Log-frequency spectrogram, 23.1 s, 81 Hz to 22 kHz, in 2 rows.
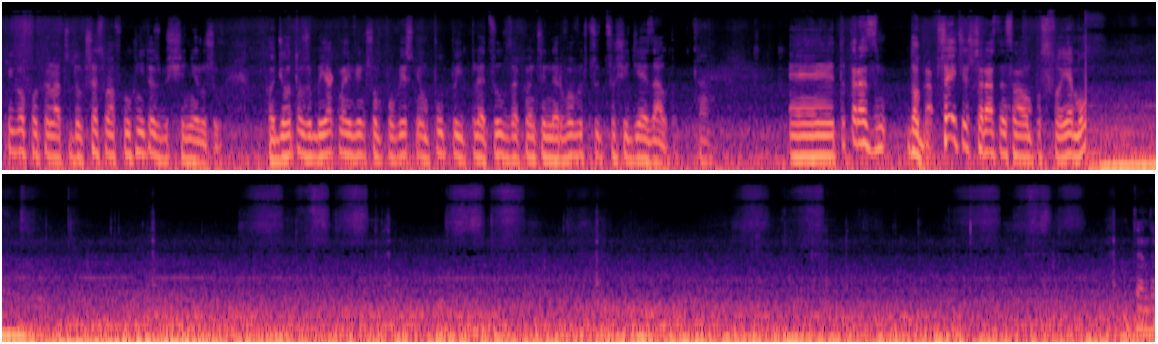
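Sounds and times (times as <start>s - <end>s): car engine and road rumble: 0.0s - 23.0s.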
